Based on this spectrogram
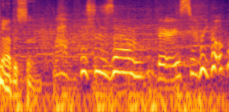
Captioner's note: laughs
